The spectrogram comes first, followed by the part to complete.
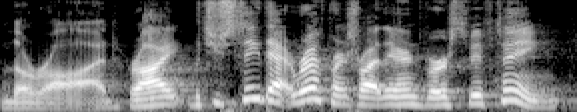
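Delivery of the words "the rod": very low, bass-deep voice. Discussing a verse, speaker says a word in a deep voice. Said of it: "I already want to say that with a deep voice".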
